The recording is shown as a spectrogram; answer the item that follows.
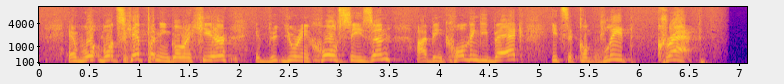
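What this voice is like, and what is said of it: Russian accent, ranting. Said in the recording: “I love a rant in a Russian accent. ... He could be a villain in a Bond movie.”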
